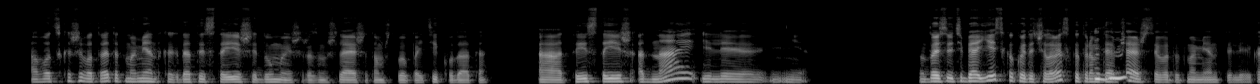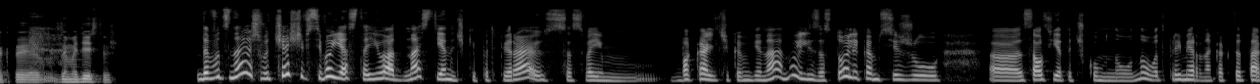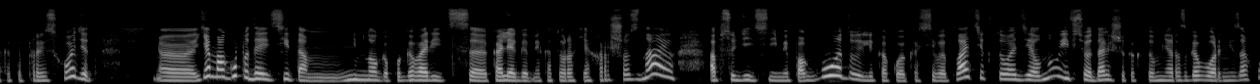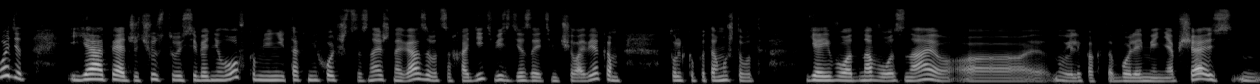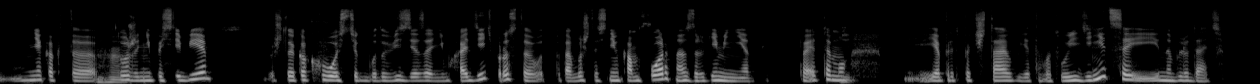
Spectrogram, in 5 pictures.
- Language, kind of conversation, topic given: Russian, advice, Как справиться с неловкостью на вечеринках и в разговорах?
- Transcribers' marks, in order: other noise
